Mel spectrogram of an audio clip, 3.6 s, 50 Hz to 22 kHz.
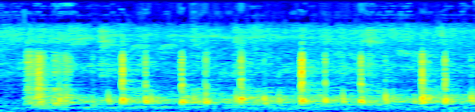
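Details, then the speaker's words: Fetal Doppler at full-term (nine months) pregnancy, mother in mild labor pain, baby not yet descended and lying straight, heartbeat found on the usual line: rapid, regular whooshing at about 130–140 a minute; normal fetal heartbeat. "देखिए इस patient की धड़कन हमको यहां पे मिली है। ये थोड़ा लेबर पेन में तो है लेकिन अभी बच्चा बिल्कुल भी नीचे नहीं है।"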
